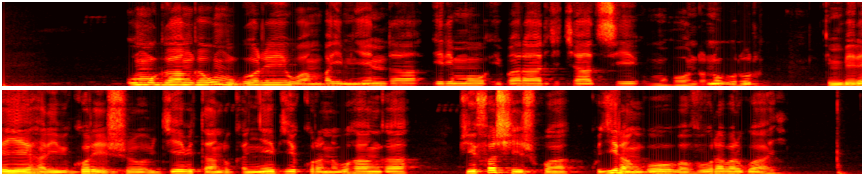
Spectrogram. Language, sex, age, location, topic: Kinyarwanda, male, 18-24, Huye, health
